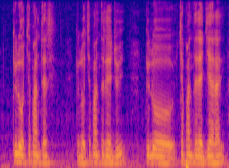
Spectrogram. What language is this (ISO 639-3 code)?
ful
